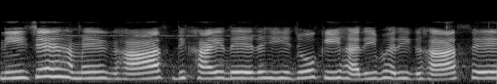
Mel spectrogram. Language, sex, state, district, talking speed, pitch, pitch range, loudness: Hindi, female, Chhattisgarh, Raipur, 145 wpm, 290 Hz, 275-295 Hz, -17 LUFS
